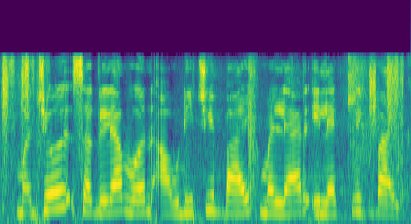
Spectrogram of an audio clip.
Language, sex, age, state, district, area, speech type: Goan Konkani, female, 30-45, Goa, Salcete, rural, spontaneous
